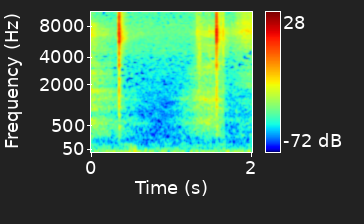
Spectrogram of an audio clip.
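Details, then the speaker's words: Zareba TSC Hol-Dem 50 Mile 2 joule fence charger, about 28 years old, repaired with a new capacitor, replacement transformer and resistor, about 9.5 kV: crisp even clicks about every 1.2 seconds; clicking right along normally. "There it goes. Clicking right along."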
